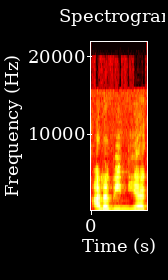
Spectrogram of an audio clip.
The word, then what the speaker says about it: Lavinia: Lavinia, gali ang pag-pronounce ni.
